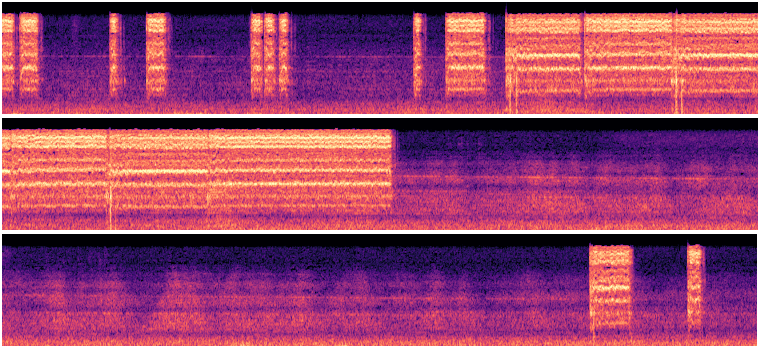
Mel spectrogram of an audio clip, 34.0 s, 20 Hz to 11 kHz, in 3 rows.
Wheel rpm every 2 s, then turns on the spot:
60, 50, 20, 90, 180, 200, 190, 190, 140, 0, 0, 0, 0, 0, 0, 30, 50.
none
